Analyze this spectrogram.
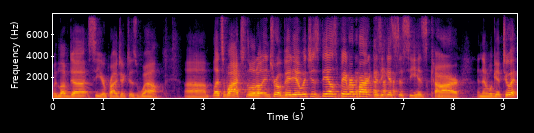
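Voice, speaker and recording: In a quiet background, a man talks at a moderate pace in a fairly high pitch with very wide pitch swings. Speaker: car restoration video host. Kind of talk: casual chat. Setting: heated workshop.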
